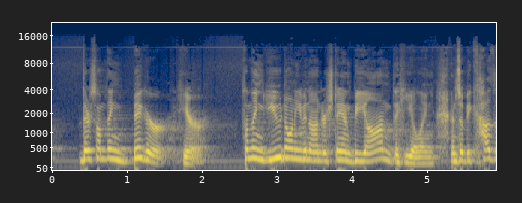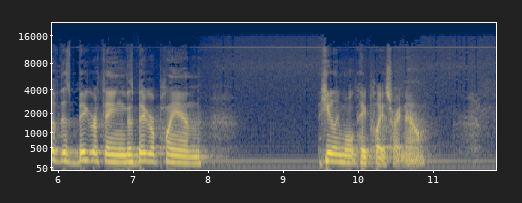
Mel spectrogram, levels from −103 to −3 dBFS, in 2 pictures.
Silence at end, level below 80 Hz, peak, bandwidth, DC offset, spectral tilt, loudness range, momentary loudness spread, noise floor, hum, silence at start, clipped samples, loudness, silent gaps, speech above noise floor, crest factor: 0.95 s; -56 dBFS; -4 dBFS; 12.5 kHz; under 0.1%; -6.5 dB/octave; 5 LU; 9 LU; -51 dBFS; none; 0.4 s; under 0.1%; -17 LUFS; none; 34 dB; 14 dB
